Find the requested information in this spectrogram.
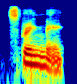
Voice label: "springy", Indian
